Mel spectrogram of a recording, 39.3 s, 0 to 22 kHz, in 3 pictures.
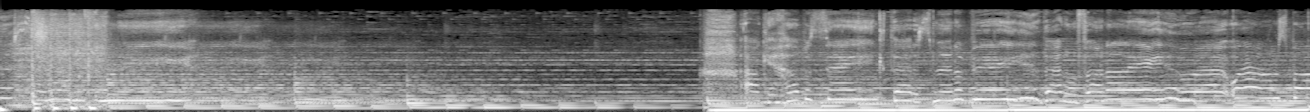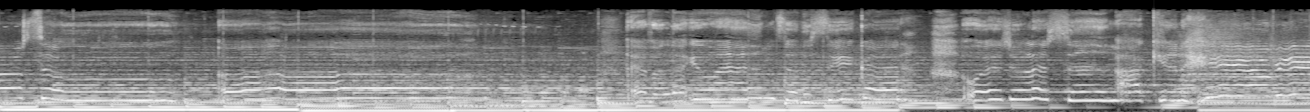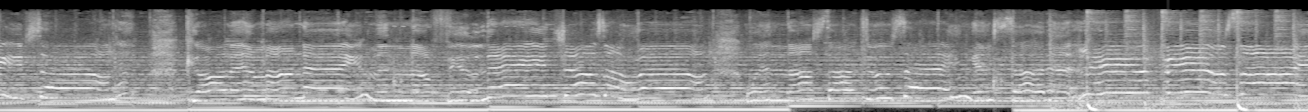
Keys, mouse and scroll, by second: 0.5 7, 1.5 click, 2.1-2.5 alt+scroll down 1, 2.6 click, 2.9 alt+scroll up 1, 4.1-10.0 alt+drag, 10.0 alt+scroll down 1, 10.6 click, 11.5 alt+scroll up 1, 12.0 click, 12.8 Down, 13.5 alt+scroll down 1, 14.7 click, 15.6-15.9 alt+scroll up 1, 16.9-17.3 alt+scroll down 1, 17.4 alt+scroll up 1, 18.3-18.8 alt+scroll down 1, 18.8-19.4 alt+scroll up 1, 20.2 shift+click, 21.7 ctrl+z, 22.7 click, 24.8 click, 26.2 ctrl+z, 27.2 ctrl+shift+z, 27.6 click, 28.7-29.1 alt+scroll up 1, 29.1 alt+scroll down 1, 29.5-29.9 alt+scroll up 1, 31.0-36.6 drag.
